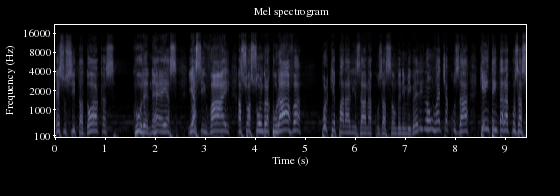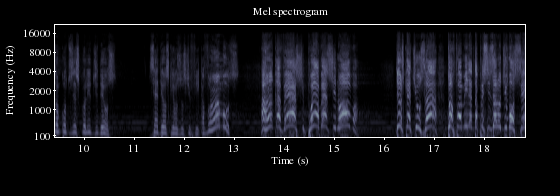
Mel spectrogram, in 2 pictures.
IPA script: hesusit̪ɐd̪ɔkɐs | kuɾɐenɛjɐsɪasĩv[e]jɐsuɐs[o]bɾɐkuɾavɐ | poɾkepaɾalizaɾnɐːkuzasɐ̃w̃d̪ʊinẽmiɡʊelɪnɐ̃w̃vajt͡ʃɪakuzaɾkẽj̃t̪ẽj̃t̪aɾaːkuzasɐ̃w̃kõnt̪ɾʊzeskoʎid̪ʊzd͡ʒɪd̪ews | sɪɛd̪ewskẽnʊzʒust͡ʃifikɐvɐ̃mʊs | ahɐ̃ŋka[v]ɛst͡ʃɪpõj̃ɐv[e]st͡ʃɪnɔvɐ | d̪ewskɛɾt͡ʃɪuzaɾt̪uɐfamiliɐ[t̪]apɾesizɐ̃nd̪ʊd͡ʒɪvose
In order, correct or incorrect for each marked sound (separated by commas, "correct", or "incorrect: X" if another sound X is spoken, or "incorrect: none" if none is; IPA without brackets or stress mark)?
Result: incorrect: a, incorrect: õ, correct, incorrect: ɛ, correct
